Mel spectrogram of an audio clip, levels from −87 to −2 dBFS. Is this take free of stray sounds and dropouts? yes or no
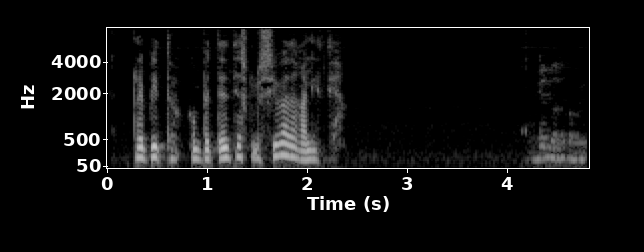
yes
